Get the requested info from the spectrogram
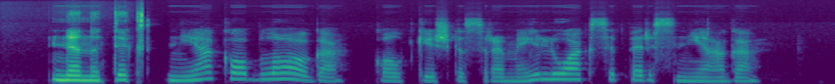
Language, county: Lithuanian, Kaunas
